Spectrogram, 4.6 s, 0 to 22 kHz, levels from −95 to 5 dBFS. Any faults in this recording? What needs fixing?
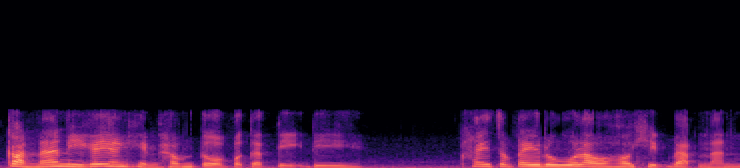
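Across the whole speech clip the sound is hoarse and grainy, with a noisy, artificial top end. This is Speex codec damage: the CELP coder has too few bits to model the excitation, which fits a bitrate of around 20 kbps. Encoding at a higher Speex quality setting, or switching to a modern codec such as Opus, would prevent this.

From 0.77 to 0.84 s the speech smears into a brief, stretched, fading sound and stays weak just after it. This is VoIP packet loss concealed by the speech codec. The sound points to a single lost 20 ms frame. The decoder filled the gap by repeating its last pitch and filter at falling gain, and because each frame builds on the last, the distortion lingered after packets returned. A jitter buffer with forward error correction or redundancy would prevent this.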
